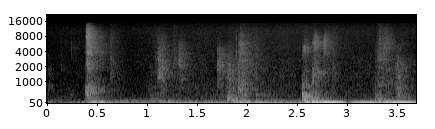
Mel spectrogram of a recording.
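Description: A door opens as someone enters a room, heard as a few faint thuds, soft knocks and rattles spread over a few seconds against a low background hum, with no voices.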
